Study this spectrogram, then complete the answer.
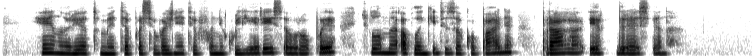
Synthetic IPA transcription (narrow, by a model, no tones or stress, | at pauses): jɛɪnoːɾʲeːt̪ʊmʲeːt̪ʲɛpɐsʲɪʋɐʒʲɪnʲeːt̪ʲɪfʊnʲɪkʊlʲjeːɾʲɛɪsɛʊɾɔpoːjɛsʲuːlˠoːmʲɛʔɐplˠɐŋʲk̬ʲiːt̪ʲɪzɐkɔpɑːnʲɛ | pɾɑːɣɐɪɾd̪ʲɾʲæsʲʋʲenɑ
